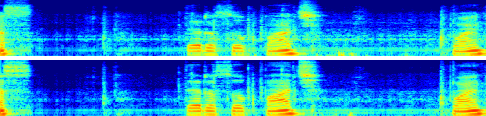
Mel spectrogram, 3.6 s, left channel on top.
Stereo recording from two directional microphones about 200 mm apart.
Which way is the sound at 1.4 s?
45° right (ahead or behind).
